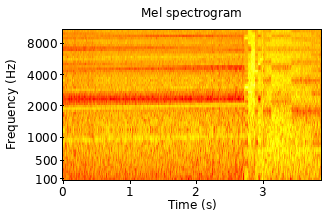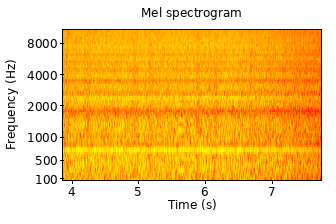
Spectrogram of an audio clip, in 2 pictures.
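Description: A Tomcat fighter jet in a retro NES video game roars to life with steady, hissy engine noise, surging abruptly about three seconds in as it automatically takes off from the deck, with faint electronic tones humming underneath. No one speaks.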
